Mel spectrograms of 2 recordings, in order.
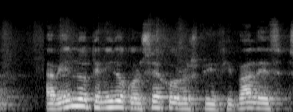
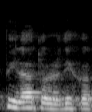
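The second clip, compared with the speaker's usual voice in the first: ordinary talk, nothing marked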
